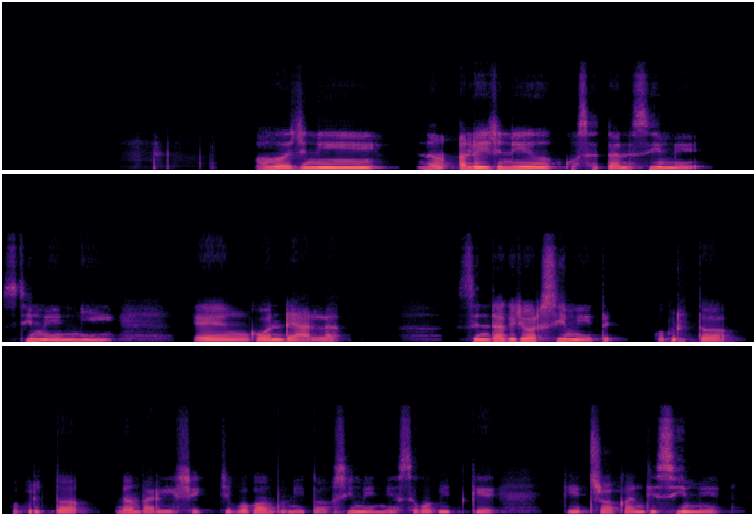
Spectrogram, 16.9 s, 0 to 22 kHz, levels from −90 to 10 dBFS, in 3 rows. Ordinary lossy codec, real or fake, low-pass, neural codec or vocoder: none; fake; 14.4 kHz; autoencoder, 48 kHz, 32 numbers a frame, DAC-VAE, trained on Japanese speech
